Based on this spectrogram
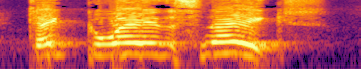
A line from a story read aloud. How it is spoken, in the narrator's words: They cried out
